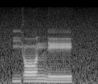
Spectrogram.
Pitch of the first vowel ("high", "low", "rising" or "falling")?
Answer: high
